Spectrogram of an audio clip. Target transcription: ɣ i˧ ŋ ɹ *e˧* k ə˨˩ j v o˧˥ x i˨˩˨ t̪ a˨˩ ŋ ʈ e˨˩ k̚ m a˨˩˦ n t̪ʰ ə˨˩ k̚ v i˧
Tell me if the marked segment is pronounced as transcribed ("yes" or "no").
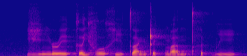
no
